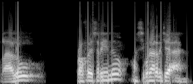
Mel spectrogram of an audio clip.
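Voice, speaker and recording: Animated male preacher telling stories. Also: high-pitched, racing, no room sound, low-quality recording. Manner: animated storyteller, slips in English phrases. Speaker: Islamic preacher. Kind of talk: religious study talk with storytelling. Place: Islamic boarding school.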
